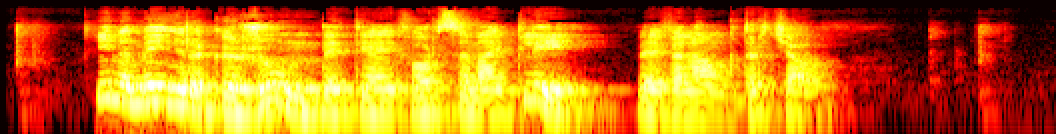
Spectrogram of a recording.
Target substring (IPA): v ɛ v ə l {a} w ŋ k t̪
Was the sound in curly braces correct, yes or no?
yes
